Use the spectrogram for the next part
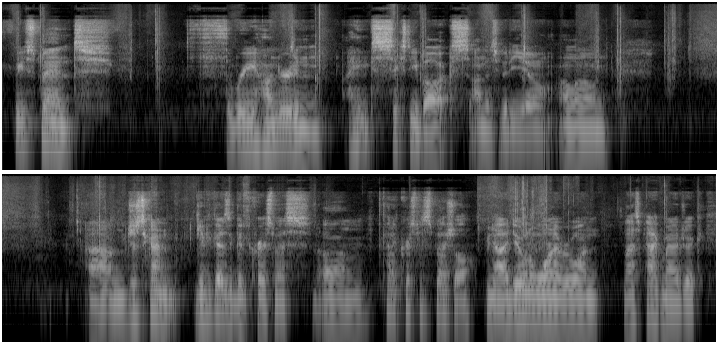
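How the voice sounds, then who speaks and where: A man with a medium-pitched voice hosts a card pack-opening video, chatting casually to the camera amid slight background noise. He uses lots of fillers and corrects himself often, and his voice gets a little hoarse.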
